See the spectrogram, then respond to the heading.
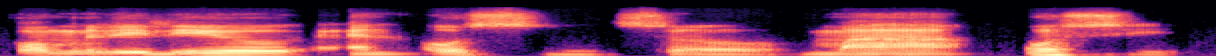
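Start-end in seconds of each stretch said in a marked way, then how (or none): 1.5-2.9 very slow "maosi" with the a stressed; careful slow maosi. Shown as a demonstration. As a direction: draw maosi out syllable by syllable. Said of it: "there's an emphasis on a".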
